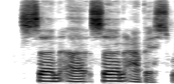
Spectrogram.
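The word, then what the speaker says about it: Cerne Abbas: We have a CERN Abyss giant. Yeah, Google the CERN Abyss giant sometime. It's a good laugh. CERN Abyss, which is spelled CERNE space ABBAS.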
